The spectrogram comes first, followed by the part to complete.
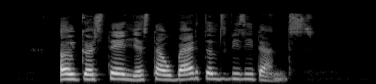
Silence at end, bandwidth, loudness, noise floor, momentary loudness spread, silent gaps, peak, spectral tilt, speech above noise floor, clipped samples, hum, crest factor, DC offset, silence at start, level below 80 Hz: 0.65 s; 11.5 kHz; -21 LUFS; -71 dBFS; 17 LU; none; -4 dBFS; -3.5 dB/octave; 51 dB; under 0.1%; none; 18 dB; under 0.1%; 0.6 s; -80 dBFS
